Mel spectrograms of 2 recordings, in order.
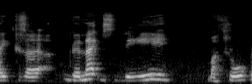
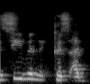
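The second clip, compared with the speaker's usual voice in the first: ordinary talk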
